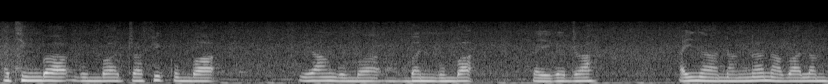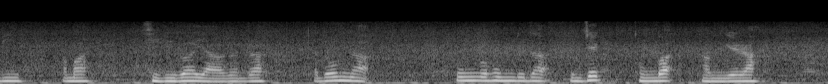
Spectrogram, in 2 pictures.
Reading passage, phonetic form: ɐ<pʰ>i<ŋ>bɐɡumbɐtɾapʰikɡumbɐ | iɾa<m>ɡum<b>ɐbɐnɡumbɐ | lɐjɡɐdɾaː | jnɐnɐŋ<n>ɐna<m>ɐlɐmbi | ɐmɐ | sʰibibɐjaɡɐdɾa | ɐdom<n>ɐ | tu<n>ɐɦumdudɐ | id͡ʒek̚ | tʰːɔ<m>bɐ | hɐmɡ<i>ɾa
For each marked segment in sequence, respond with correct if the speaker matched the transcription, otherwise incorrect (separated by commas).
incorrect, correct, incorrect, correct, correct, incorrect, correct, incorrect, incorrect, incorrect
